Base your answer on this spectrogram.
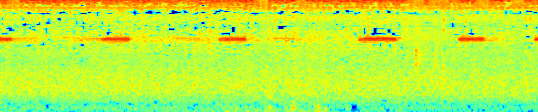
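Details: Crickets chirping on a summer night, their sparse short pulses spaced unevenly above a continuous high trill, with low rumbling noise underneath and a few faint thumps.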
